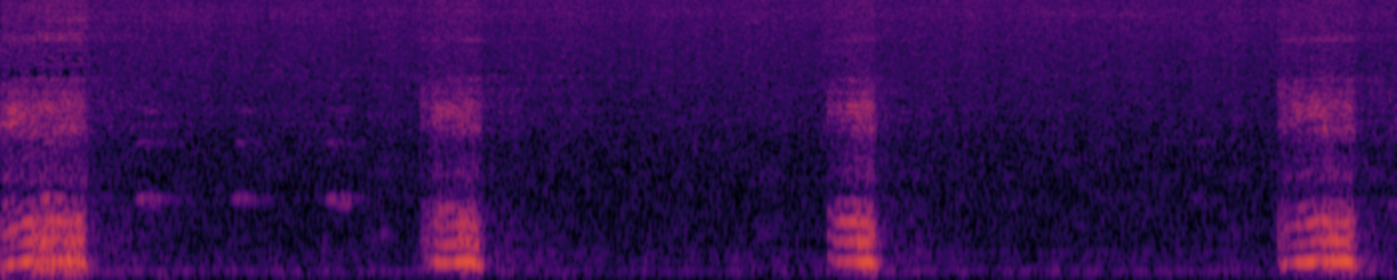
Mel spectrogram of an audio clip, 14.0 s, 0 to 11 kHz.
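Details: Nala, snoring extremely loudly; loud rumbling snores recurring about every four seconds, roughly 15 a minute, with quiet gaps between breaths: snoring.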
